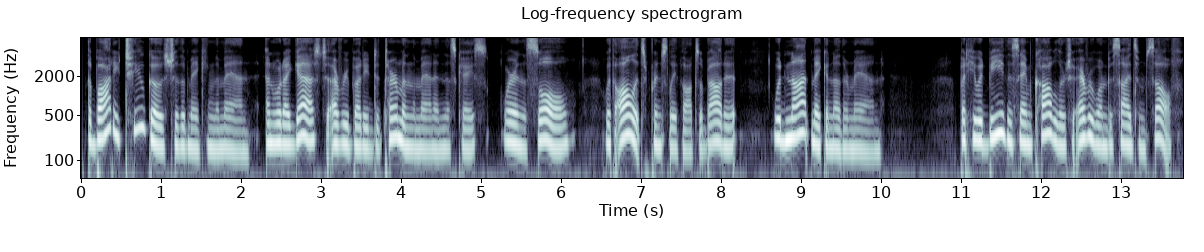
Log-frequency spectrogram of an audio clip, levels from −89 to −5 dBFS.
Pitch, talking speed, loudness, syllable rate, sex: 185 Hz, 210 wpm, -18 LUFS, 6.1 syllables/s, female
